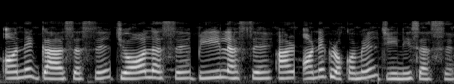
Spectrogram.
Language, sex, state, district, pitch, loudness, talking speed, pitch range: Bengali, female, West Bengal, Purulia, 280 Hz, -16 LUFS, 170 wpm, 270-295 Hz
